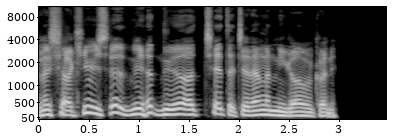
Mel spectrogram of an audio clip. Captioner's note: laughs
